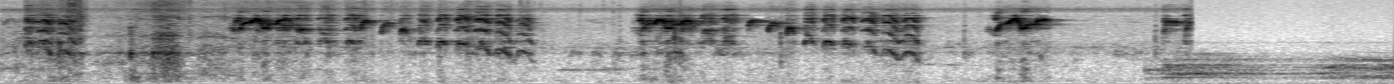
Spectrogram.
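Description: Faint wild birds chirping and calling in short bursts, several bursts over about five seconds.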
